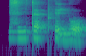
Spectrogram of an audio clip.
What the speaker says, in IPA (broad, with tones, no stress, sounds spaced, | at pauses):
z i˦ t ɛ˦ ʔ pʰ ḛ˦˨ ɲ o̰˦˨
